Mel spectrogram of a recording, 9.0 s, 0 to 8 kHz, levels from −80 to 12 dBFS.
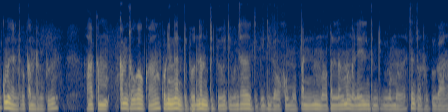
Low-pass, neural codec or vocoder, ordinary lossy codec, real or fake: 7.2 kHz; codec, 16 kHz, 6 kbps, DAC; none; fake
